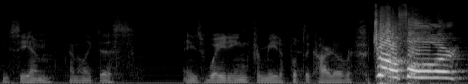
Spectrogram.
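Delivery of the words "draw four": put-on much higher and louder triumphant yell of a small boy; gleeful shout. Young son slamming his Uno card down, shouting in glee. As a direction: shout it right in Dad's face. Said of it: "just right in my face".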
